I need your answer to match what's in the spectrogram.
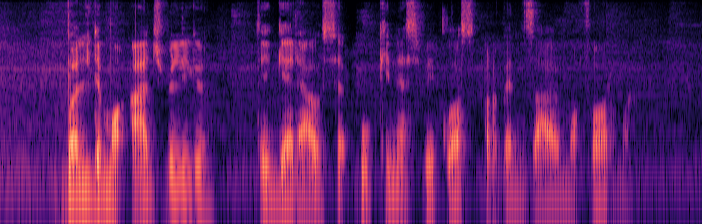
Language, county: Lithuanian, Kaunas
